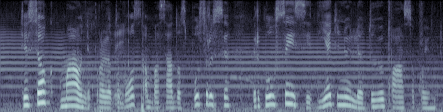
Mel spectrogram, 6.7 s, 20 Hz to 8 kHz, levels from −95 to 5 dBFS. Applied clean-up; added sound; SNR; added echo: none; Trumpet + Walk, footsteps; 14 dB; none.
